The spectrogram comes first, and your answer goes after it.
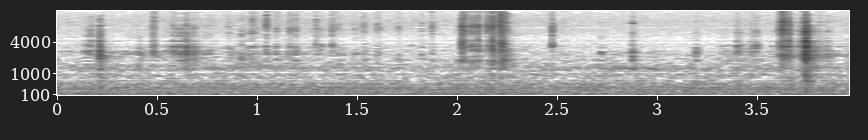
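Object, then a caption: Glitter-coated soap bar scraped by a steel blade. A steel utility knife blade carves and scrapes flakes off a hand-sized solid soap bar with a purple-red glitter coating and a white core, held in the fingers. Quiet, crisp, gritty scratches and clicks sit mostly in the high range over a low background hiss, with the sharpest scrape near the end.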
